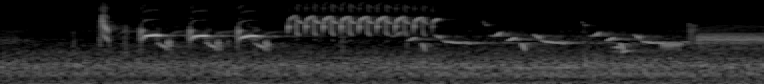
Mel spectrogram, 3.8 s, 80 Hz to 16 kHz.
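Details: Eastern towhee singing a variation of its drink-your-tea song in East Ithaca, 8 May 2020: a few sharp, high introductory notes, then a fast, buzzy trill and some lower slurred notes.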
